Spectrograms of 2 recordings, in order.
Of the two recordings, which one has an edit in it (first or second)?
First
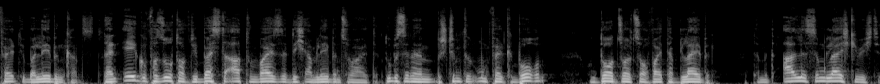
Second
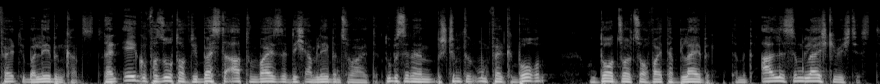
second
